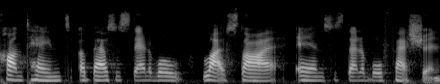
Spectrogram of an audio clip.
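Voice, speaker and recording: A woman speaks with a Vietnamese accent. The recording is very clean, the background silent. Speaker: student organization project lead. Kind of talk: interview.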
